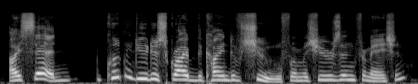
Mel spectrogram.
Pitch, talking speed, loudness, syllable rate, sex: 200 Hz, 170 wpm, -17 LUFS, 5.0 syllables/s, male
